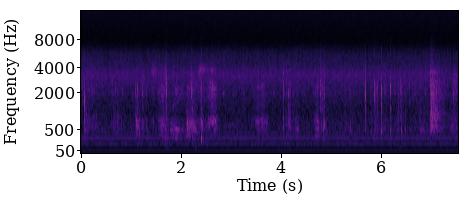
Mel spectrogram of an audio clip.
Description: On January 13, 1972, President Richard M. Nixon and Alexander P. Butterfield met in the President's office in the Old Executive Office Building at an unknown time between 3:41 pm and 3:50 pm. The Old Executive Office Building taping system captured this recording, which is known as Conversation 314-003 of the White House Tapes.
